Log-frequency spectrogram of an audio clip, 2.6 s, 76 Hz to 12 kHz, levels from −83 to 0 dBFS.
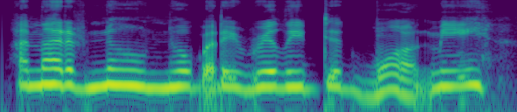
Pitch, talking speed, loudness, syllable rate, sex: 225 Hz, 210 wpm, -16 LUFS, 5.2 syllables/s, female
